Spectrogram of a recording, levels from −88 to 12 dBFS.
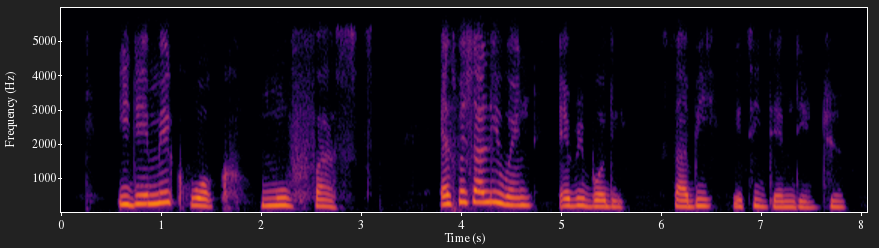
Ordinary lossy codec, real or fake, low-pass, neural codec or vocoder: Opus, 32 kbps; fake; 5.4 kHz; vocoder, 24 kHz, 100 mel bands, Vocos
